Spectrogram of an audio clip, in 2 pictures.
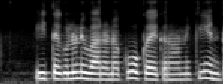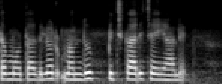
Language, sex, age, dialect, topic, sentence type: Telugu, female, 18-24, Telangana, agriculture, question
